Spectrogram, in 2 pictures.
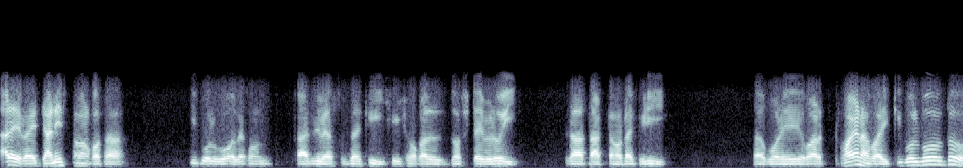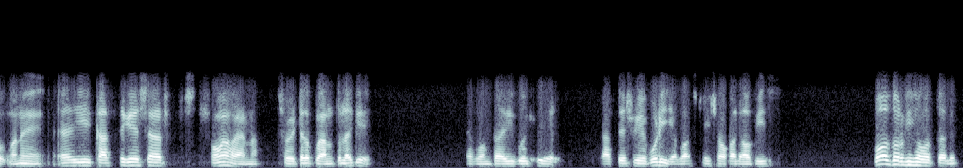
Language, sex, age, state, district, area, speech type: Bengali, male, 18-30, West Bengal, Kolkata, urban, conversation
